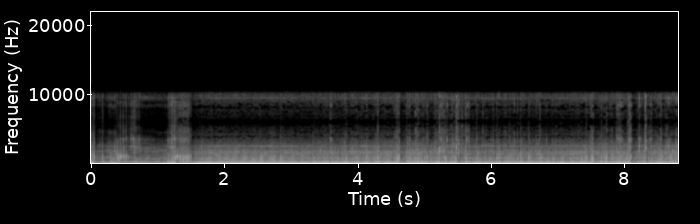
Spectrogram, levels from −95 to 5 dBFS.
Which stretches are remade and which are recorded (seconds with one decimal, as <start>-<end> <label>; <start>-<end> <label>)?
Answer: 0.0-1.3 remade; 1.3-8.8 recorded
